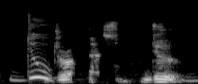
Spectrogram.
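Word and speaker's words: doux: Do. Do.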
